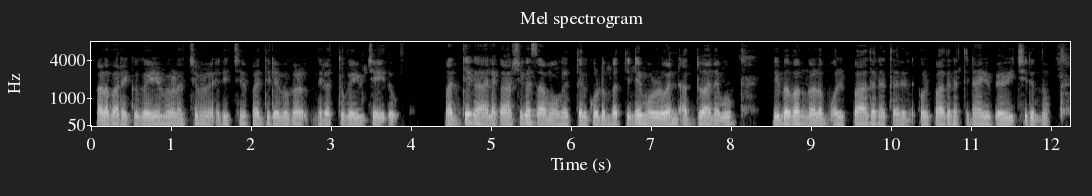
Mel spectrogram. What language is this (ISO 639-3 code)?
mal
